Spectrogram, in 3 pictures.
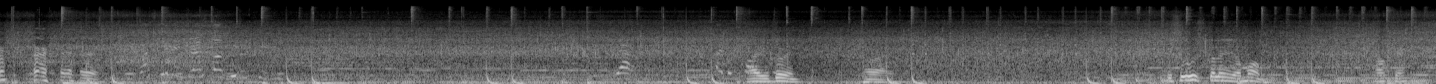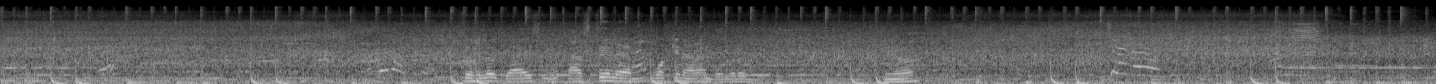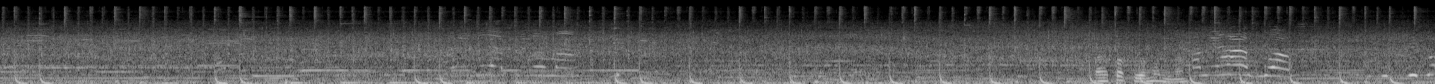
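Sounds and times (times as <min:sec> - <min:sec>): fountain jets splashing into pool: 0:00.0 - 0:43.0
music: 0:00.0 - 0:43.0.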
